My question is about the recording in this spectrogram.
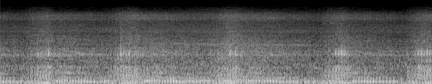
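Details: Platina 100 single-cylinder bike just after new piston rings were fitted, mic held near the engine, throttle blipped: revs rise and fall evenly with no knock or rattle; normal revving, engine sounds healthy.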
